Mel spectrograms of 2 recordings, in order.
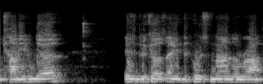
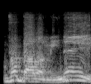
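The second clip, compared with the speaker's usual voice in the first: swooping, sing-song Ballymena accent; hammed-up Ballymena accent with a big pitch swoop; put-on Ballymena accent; 3 semitones higher than usual. Shown as a demonstration. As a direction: do a mock Ballymena lilt. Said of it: "doesn't even sound Ballymena".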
